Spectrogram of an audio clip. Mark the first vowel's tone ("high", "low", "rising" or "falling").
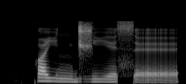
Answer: falling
